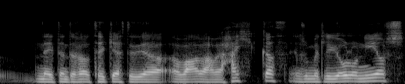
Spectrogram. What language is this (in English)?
Icelandic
